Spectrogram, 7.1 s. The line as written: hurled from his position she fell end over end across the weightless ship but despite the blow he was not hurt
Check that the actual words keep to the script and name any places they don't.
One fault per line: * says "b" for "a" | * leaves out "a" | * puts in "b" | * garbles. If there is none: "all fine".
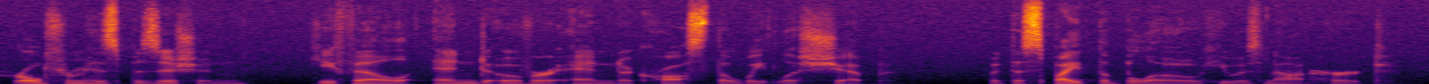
* says "he" for "she"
